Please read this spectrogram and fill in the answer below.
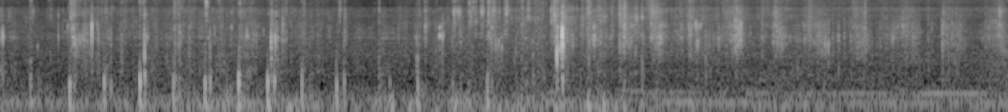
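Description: Footsteps of a person walking over thin snow and leaf litter, irregular steps with one sharper click about seven seconds in.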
